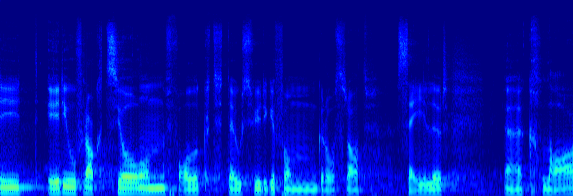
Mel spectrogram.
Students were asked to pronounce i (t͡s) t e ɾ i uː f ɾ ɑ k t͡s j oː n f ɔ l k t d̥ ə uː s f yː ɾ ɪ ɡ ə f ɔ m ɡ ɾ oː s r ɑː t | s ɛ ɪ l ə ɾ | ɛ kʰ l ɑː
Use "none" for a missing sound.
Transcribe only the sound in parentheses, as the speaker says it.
none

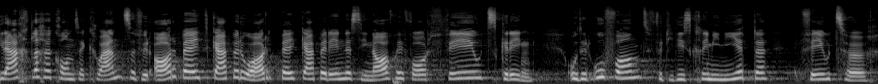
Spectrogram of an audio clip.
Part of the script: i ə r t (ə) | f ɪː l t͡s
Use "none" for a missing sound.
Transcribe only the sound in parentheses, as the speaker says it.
ə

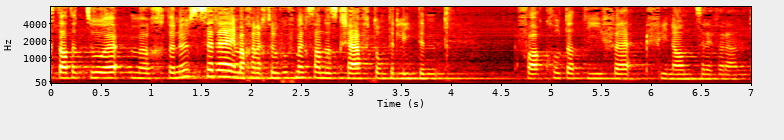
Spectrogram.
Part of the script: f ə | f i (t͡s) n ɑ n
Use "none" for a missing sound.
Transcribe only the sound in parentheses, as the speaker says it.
none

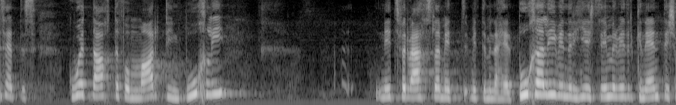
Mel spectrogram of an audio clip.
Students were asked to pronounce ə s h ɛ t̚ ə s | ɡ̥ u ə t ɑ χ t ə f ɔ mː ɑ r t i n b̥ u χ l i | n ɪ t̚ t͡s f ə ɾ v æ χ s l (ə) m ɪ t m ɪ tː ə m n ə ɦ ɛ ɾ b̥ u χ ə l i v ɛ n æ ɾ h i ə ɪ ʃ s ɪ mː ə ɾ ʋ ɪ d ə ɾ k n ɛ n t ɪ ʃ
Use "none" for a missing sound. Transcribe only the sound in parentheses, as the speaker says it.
ə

